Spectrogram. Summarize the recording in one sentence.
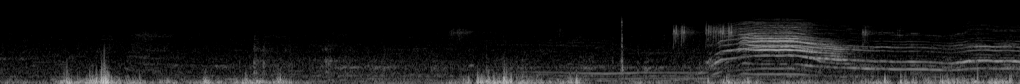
A cat meowing with wind noise in background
